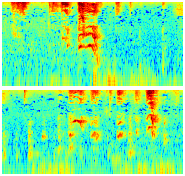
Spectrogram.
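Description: Saint Bernard puppies yipping and barking in short high calls, the loudest a little over a second in and more near the end, with short sharp ticks in between.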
